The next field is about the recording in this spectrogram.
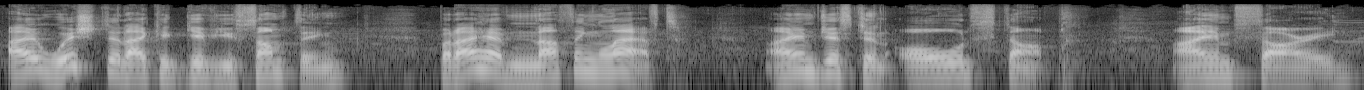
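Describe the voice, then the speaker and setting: A man voicing a loving old female tree as he reads a picture book aloud, softly and slowly. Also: a little high, lively intonation, pitched below the performer's own voice, natural voice. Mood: sorrowful.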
